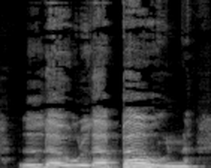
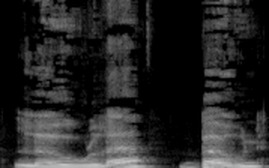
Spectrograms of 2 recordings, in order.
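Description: First: Said in the usual way. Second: Lola Bone with long gliding O in "Bone"; slow drawn-out O sounds. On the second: Shown as a demonstration. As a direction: stretch every O in Lola Bone slowly. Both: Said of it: "a name with the sounds of O".

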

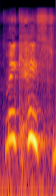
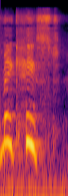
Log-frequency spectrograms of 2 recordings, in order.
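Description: First: Loud, much higher call up the stairs. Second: Calling out again. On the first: Thorpe calls up the stairs to hurry Catherine, loud and high. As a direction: shout Make haste up to her. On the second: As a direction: repeat the hurry call, easing off. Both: Acted. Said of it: "he was calling out to Miss Moreland".

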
